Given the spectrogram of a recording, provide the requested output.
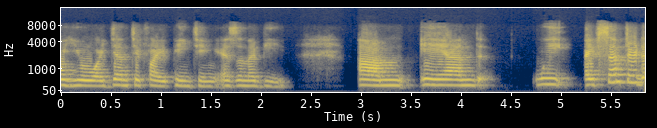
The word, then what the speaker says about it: Nabis: the Nai Ori um you don't pronounce the s in French so um the at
